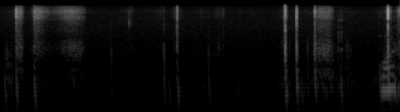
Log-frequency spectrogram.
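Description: Stylus strokes on an iPad touchscreen while a word is handwritten: a few short scratchy strokes, one group near the start and another about a second and a half in.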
